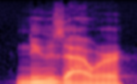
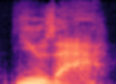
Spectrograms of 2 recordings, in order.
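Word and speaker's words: NewsHour: but all of them, instead of pronouncing it News Hour, it's always News-a. Newsa. And it kind of ticks me off. You're listening to Yeah, news. that's two syllables that they're just mashing into one.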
